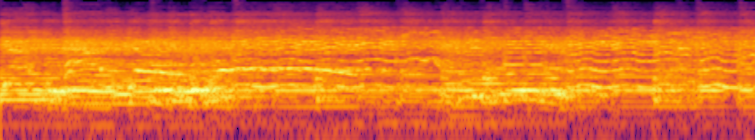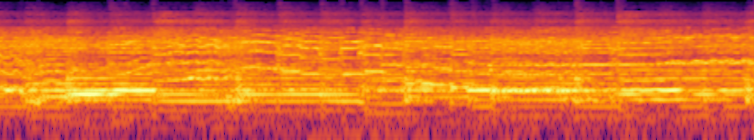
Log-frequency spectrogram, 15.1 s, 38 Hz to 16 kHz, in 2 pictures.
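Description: Ibanez RG560 electric guitar through a Mesa Boogie V-Twin preamp, playing a lead solo with note bends and wide, fast vibrato on sustained notes.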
